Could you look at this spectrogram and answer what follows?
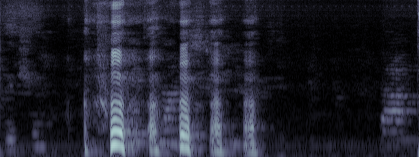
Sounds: Laughter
